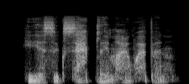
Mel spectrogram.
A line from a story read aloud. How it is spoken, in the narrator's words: she hissed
